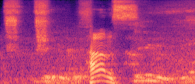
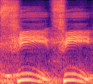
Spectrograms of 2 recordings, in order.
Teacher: আমি ফাতে আওয়াজটা ধরে রেখেছি, বাতাসটাকে জারি রেখেছি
